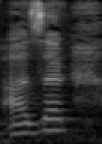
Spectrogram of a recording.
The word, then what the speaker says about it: آزر: نام یہ تھے آبان، آزر، دئی، اچھا ہجے کر لیتے ہیں، الف مدہ بے الف نون آبان، الف مدہ زال رے آزر، اور دئی جو ہے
